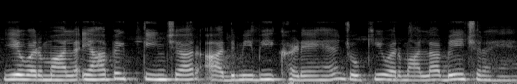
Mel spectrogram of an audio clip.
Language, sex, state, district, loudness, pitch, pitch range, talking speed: Hindi, female, Chhattisgarh, Raipur, -16 LUFS, 220 Hz, 205-230 Hz, 185 wpm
